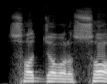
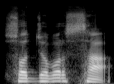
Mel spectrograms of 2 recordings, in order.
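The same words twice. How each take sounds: First: সদ জবর স ending in a thick "so"; heavy rounded vowel. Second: সদ জবর সা with an open, thin "a"; wrong light vowel. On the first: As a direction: round স to a full "o". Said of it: "সা পড়া যাবে না". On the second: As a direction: end on সা unrounded, as "saa". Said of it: "এখানে যদি আমরা বলি". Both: Shown as a demonstration.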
